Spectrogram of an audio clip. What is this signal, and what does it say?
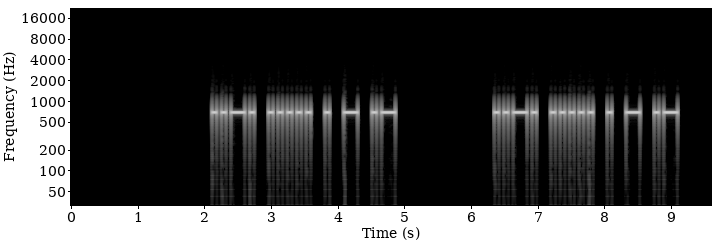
Morse code, heard as a keyed tone, about 17 wpm, 700 Hz. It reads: F5ETA F5ETA
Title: DXCC-100 Call Signs - 5 Characters - Repeated 2x - 17wpm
